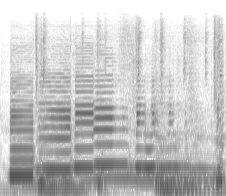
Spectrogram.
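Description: Saxophone playing a melody, resuming just after a brief break at the start, with notes changing several times a second over a lower accompaniment.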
